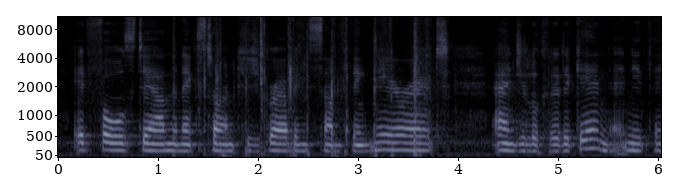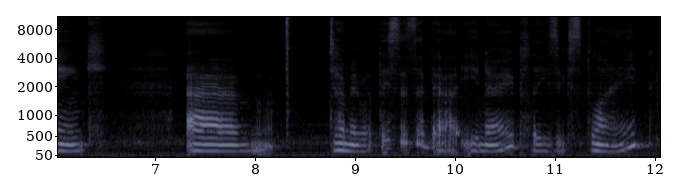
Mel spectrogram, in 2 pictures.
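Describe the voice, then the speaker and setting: A woman with a strong Australian accent speaks at a fairly slow pace in a very deep, low pitch, her pitch varying in an ordinary way. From rural Australia. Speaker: spiritual card reader. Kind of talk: psychic card reading monologue. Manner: halting.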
